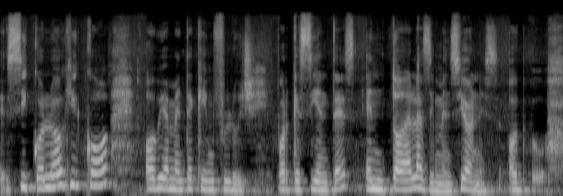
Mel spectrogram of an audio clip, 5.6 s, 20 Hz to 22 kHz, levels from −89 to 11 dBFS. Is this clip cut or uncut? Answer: cut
